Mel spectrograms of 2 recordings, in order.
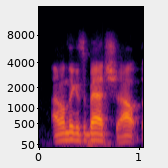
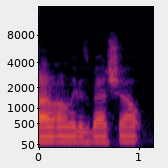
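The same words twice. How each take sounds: First: "bad" hit louder with falling tune; stress on bad. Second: Fast and softer, "bad" unstressed; quick throwaway. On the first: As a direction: lean on "bad shout". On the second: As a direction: toss it off quickly. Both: Shown as a demonstration. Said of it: "just say it like that".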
